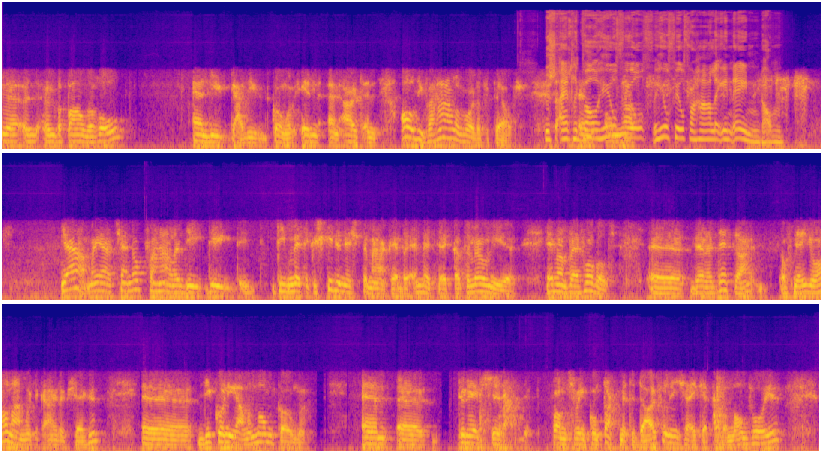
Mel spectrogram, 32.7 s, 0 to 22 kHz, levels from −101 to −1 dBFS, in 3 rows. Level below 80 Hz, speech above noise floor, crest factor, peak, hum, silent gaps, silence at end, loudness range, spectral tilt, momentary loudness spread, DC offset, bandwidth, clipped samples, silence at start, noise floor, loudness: -28 dBFS; 28 dB; 12 dB; -4 dBFS; none; none; 0 s; 2 LU; -6 dB/octave; 9 LU; 1%; 18.5 kHz; under 0.1%; 0 s; -43 dBFS; -15 LUFS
